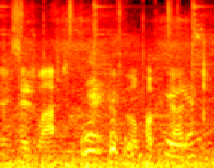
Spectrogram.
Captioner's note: chuckling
